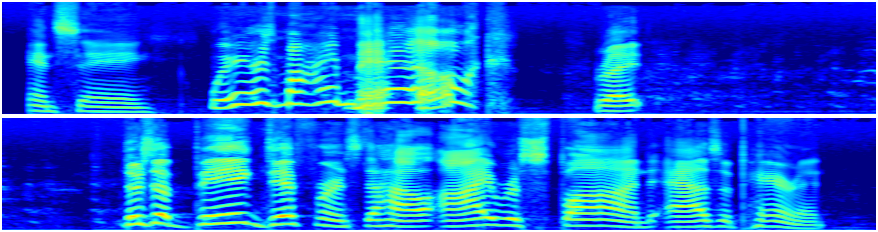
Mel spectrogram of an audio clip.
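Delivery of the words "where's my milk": put-on high, cracking voice like a young teen. A parent imitates his child asking for milk, cracking voice like a 13-year-old. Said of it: "You like how my voice was cracking there, like a 13-year-old?".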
